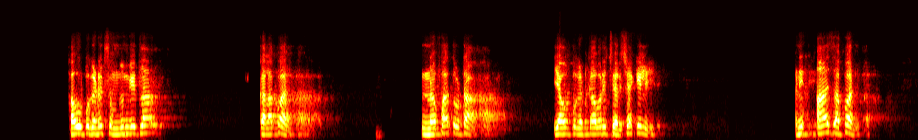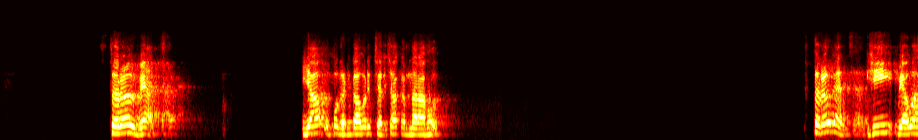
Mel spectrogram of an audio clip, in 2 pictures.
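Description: A middle-aged man speaks calmly in short phrases with pauses, heard through an online call.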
